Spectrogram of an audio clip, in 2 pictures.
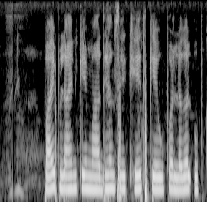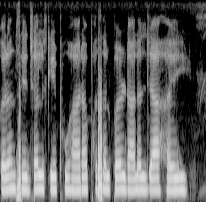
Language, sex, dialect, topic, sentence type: Magahi, female, Central/Standard, agriculture, statement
